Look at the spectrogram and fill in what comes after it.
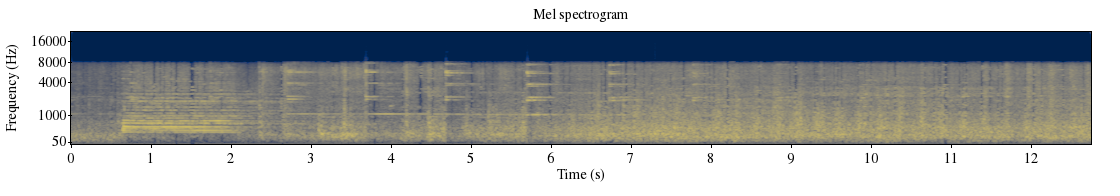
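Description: Freight train diesel locomotive's horn sounds one short blast about half a second in. The locomotive then passes close, and the freight cars roll by with a steady rumble and clickety-clack of wheels on rail.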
